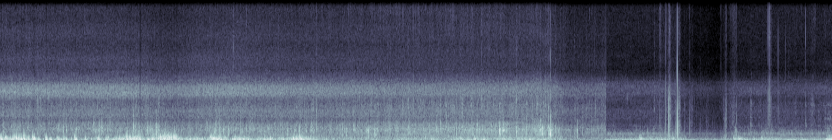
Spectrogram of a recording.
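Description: Car driving along a rough dirt track, its tyres crunching and rumbling over gravel and stones. The noise eases about seven seconds in.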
